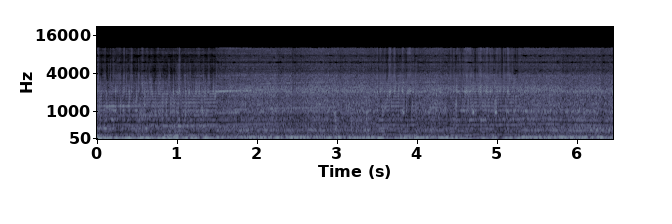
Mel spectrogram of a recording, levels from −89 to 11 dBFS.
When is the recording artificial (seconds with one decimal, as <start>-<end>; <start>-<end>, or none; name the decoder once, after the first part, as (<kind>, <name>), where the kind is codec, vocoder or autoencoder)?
0.0-1.5 (vocoder, BigVGAN v2); 3.5-4.0; 4.4-5.3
